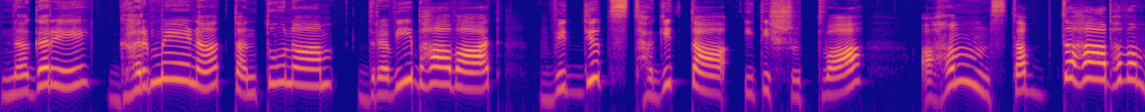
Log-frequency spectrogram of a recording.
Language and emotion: Sanskrit, surprised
